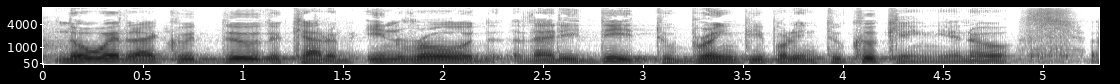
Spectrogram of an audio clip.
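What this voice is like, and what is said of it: Noticeable foreign accent. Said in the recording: “because of my accent”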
